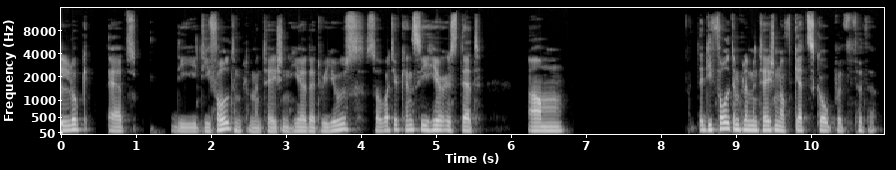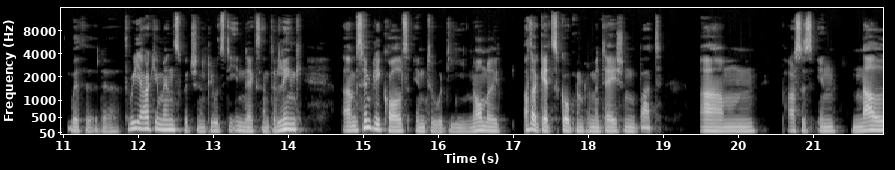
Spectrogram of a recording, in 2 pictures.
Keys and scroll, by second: 1.5 super+b.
